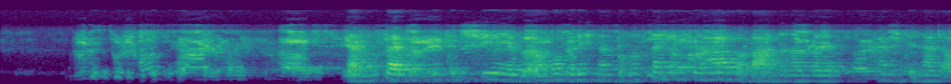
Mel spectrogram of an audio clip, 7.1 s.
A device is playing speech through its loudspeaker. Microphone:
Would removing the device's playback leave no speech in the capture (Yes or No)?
No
